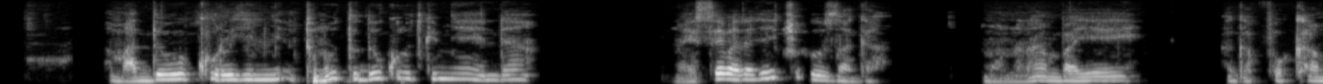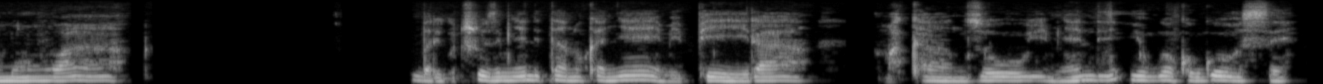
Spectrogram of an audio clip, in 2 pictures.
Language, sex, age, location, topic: Kinyarwanda, male, 25-35, Musanze, finance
